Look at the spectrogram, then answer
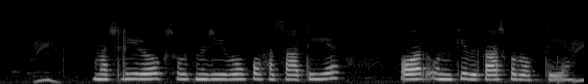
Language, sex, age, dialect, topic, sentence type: Hindi, female, 18-24, Kanauji Braj Bhasha, agriculture, statement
